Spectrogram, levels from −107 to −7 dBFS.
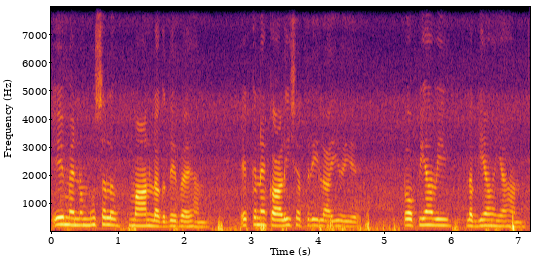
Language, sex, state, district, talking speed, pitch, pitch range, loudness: Punjabi, female, Punjab, Fazilka, 150 wpm, 210 Hz, 190-225 Hz, -18 LUFS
